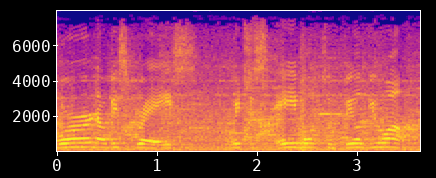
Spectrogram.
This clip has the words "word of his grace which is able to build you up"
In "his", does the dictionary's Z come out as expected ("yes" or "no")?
no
